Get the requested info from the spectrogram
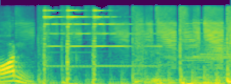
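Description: Desk service bell struck three times in quick succession, its bright ring fading over about a second.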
